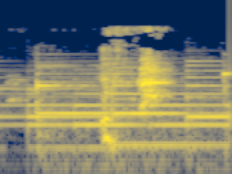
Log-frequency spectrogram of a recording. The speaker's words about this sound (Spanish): peleo con mis perros porque no se quedan quietos y es imposible que yo grabe un podcast sin que ellos estén ladrando. Así que mil disculpas si en todos mis podcasts van a escuchar un perro ladrar.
